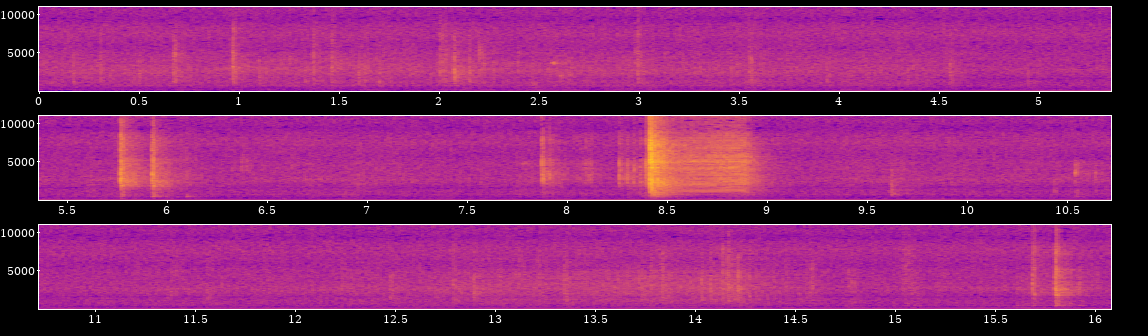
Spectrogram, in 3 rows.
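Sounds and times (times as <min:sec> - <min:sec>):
model train clicks and clatter: 0:00.0 - 0:04.7
steady low hum: 0:00.0 - 0:16.0.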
